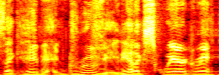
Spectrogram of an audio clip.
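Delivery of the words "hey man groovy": groovy beatnik monster voice. Retelling a TV scene where the zapped monster turns beatnik: beatnik Frankenstein monster voice. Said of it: "he became a beatnik Frankenstein".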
